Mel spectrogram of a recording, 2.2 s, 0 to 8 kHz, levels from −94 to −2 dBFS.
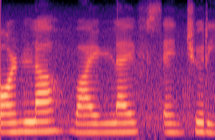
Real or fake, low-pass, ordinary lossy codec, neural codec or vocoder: real; none; none; none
